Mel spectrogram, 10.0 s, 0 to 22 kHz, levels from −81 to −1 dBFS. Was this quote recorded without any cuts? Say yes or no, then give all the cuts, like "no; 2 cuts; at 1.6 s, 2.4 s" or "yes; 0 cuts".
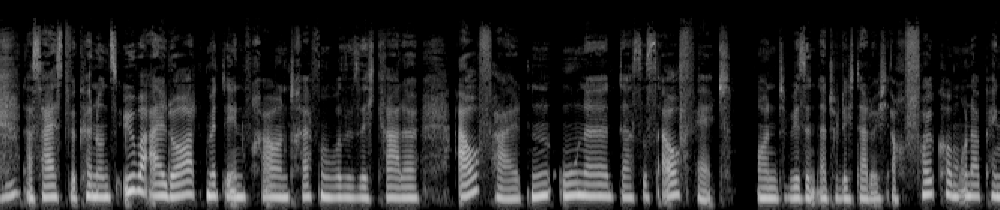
yes; 0 cuts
